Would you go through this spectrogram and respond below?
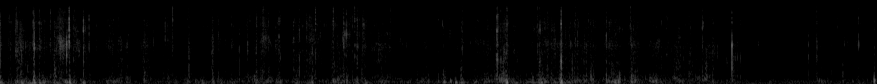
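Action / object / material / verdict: scrape / metallic plastic ribbon bow / metallic plastic / none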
